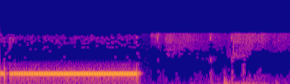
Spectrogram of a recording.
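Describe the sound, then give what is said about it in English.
A phone call to a regular phone rings out: one steady, fairly loud ringing tone holds for over a second, then cuts off abruptly, leaving faint line noise and a few soft clicks. “So we're going to try to call him on his regular phone this time, and maybe we'll have our sponsor on for more than a minute this time.”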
